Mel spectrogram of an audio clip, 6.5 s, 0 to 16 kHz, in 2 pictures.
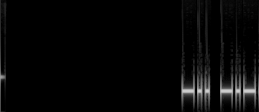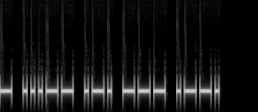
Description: Morse code, heard as a keyed tone, about 25 wpm, 700 Hz. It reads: DY3ROP
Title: DXCC-100 Call Signs - 6 Characters - Repeated 2x - 25wpm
